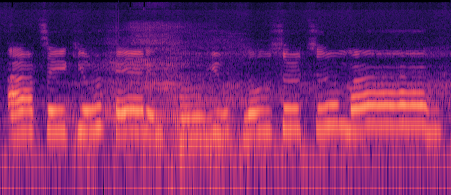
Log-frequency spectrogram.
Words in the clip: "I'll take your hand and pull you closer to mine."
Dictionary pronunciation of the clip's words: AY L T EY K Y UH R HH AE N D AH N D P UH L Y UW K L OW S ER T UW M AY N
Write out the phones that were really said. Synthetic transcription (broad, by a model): AY L T EY K Y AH R HH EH D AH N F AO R Y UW K L OW S ER T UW M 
